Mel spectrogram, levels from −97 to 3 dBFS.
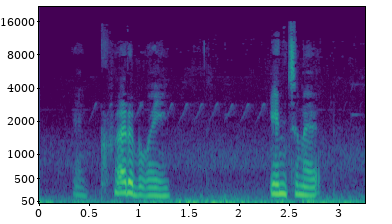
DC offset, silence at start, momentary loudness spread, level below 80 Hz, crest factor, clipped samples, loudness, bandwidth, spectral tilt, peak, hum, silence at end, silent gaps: under 0.1%; 0 s; 24 LU; -44 dBFS; 18 dB; under 0.1%; -30 LUFS; 15.5 kHz; -6.5 dB/octave; -12 dBFS; none; 0 s; none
